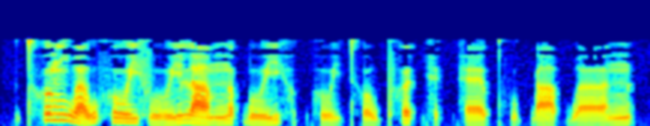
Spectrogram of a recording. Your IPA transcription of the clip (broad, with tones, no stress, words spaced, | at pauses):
t̪ʰʊ˥ŋwɐ˨˥w huː˥jfuː˨˥j laː˧m n̪ɐ˥p̚uː˨˥j hʊ˨˥k̚huː˨˩jt̪ʰo˨˥wpʰɵ˥t̚ hɪ˨k̚hɛː˨˧ kʷʰɐ˨k̚ aː˨p̚ wɐ˨˥n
